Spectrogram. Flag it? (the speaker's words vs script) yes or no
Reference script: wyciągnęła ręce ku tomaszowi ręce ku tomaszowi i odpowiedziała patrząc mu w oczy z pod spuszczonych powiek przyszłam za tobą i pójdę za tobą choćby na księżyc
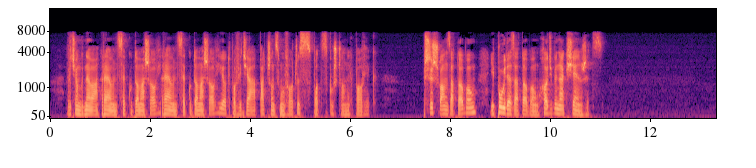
no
